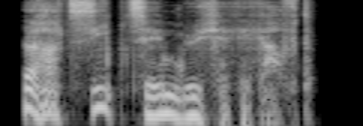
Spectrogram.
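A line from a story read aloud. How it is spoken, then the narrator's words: Breathless blurt. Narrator (German): stieß die Buchhändlerin atemlos hervor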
